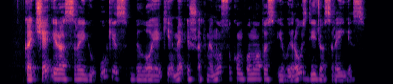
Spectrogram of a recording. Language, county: Lithuanian, Panevėžys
